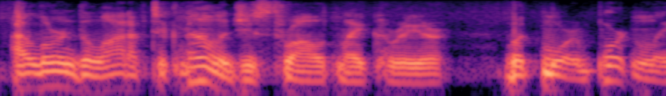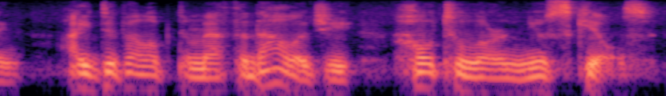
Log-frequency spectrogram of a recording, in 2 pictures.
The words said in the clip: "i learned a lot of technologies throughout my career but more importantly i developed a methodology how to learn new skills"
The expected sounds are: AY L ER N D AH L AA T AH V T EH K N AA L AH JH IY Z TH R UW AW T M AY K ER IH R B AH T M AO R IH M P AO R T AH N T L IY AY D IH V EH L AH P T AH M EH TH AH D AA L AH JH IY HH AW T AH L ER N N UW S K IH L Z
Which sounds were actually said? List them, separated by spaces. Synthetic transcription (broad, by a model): AY L ER N D AH L AA T AH V T EH K N AA L AH JH IY Z TH R UW AW T M AY K ER IH R B AH T M AO R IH M P AO R T N T L IY AY D IH V EH L AH P T AH M EH TH AH D AA L AH JH IY HH AW T AH L ER N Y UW S K IH L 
